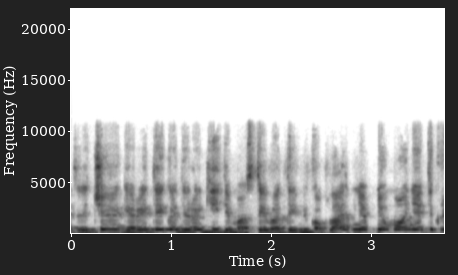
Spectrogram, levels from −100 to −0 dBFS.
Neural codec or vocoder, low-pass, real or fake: none; 10.8 kHz; real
